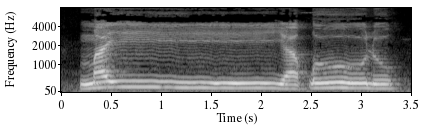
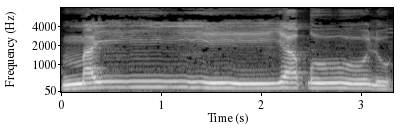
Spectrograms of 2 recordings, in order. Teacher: জিহ্বার মধ্যখান উপর তলার সঙ্গে লাগিয়ে ধরে রেখে গুণনা করবেন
